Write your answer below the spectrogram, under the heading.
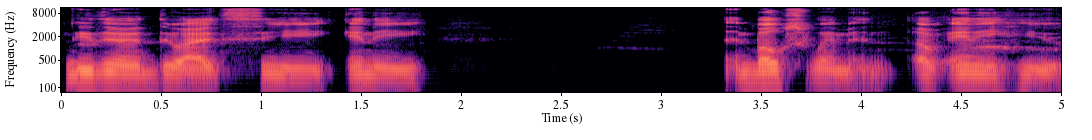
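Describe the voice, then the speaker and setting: Long, frequent pauses break up a man's speech, which moves at a very slow pace. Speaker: video commentator. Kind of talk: opinion rant. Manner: halting.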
